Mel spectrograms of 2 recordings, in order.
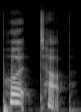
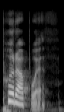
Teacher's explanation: The T in put links to the U in up. It sounds like put up.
